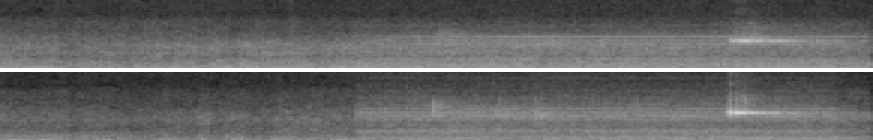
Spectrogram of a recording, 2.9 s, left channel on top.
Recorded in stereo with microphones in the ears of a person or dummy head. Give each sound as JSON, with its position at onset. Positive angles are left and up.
{"t": 1.2, "sound": "a camera shutter", "side_deg": -55, "distance_m": 1.0}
